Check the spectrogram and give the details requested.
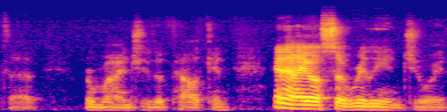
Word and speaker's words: Pelikan: If you enjoy this long conversation with myself about Pelikan, which is how you're supposed to pronounce it in the German pronunciation, please subscribe.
